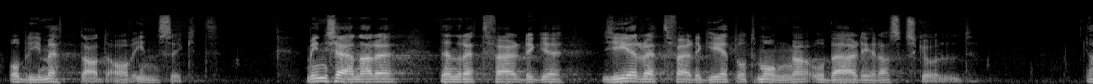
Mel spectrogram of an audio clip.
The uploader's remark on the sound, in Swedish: Inspelad i Smyrnakyrkan, Göteborg 2011-04-22.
